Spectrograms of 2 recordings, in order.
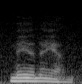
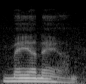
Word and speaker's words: Mahanaim: going to talk about is the principle of manam now that's the proper name of a place that's spelled ma a h a n a i m Manan and that means two camps or more literally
